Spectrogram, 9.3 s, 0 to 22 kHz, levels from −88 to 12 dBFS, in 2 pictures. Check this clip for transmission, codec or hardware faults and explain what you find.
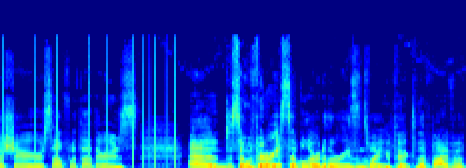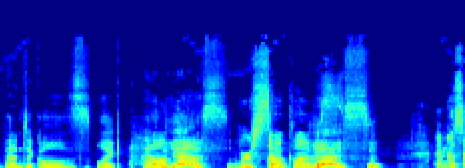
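One fault is present, a train of clicks from 0.02 to 1.75 s. Around ten similar pulses arrive unevenly, about 5.8 per second, standing well above the speech. Likely interference or a struggling interface injecting pulses, heard as ticking, and seen as thin vertical spikes across all frequencies.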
